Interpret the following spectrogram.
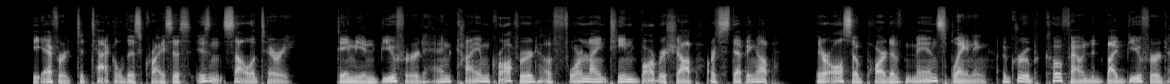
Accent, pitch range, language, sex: American, 85-120 Hz, English, male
